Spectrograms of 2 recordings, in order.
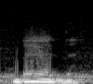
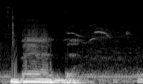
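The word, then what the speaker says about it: בד: And it says, this is how you say it in Hebrew. Strongs H905. Bad. Bad. Bad. That's how you say alone in Hebrew.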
